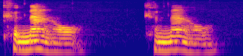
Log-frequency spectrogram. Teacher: I guess so, but just be careful of the stress there, because when you say that word, C-A-N-A-L, you have to stress the second syllable. So you say canal, canal.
